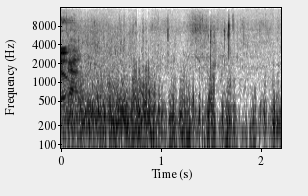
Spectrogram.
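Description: Wind buffeting the microphone, a steady low rumble.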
